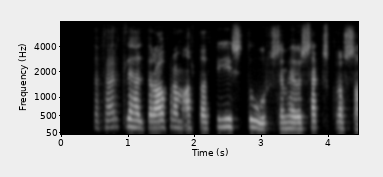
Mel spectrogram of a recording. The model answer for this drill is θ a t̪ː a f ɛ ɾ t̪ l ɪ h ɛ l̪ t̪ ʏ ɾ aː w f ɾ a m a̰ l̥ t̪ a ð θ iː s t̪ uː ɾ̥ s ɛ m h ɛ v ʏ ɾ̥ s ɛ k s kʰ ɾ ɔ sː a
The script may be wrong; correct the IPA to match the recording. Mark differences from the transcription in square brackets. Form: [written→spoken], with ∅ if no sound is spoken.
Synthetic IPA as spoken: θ [a→ɛ] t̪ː a f ɛ ɾ t̪ l ɪ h ɛ l̪ t̪ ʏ ɾ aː w f ɾ a m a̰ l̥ t̪ a ð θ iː s t̪ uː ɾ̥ s ɛ m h ɛ v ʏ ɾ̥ s ɛ k s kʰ ɾ ɔ sː a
